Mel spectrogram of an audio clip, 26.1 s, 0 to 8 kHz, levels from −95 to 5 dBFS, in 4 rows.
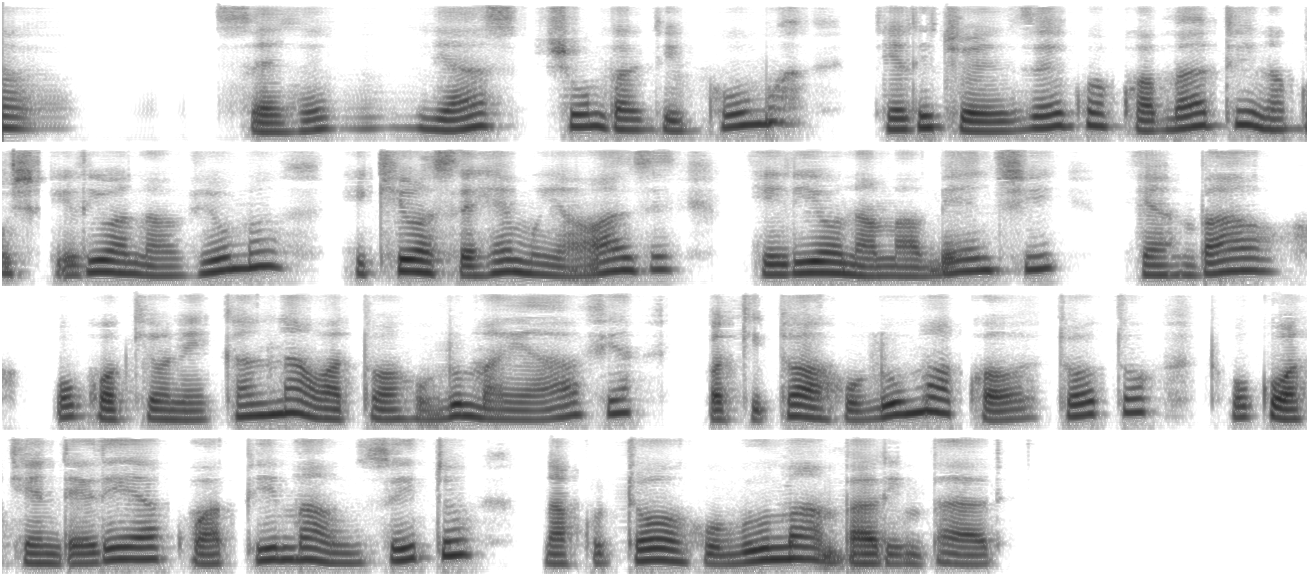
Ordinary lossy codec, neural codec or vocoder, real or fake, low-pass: AAC, 32 kbps; codec, 16 kHz, about 1 kbps, DyCAST, with the encoder's durations; fake; 7.2 kHz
